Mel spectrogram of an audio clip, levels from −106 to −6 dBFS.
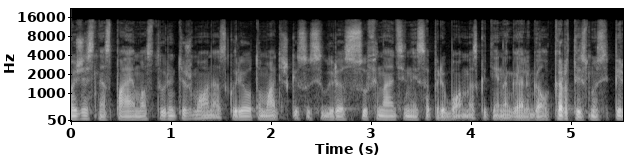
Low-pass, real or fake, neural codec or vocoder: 14.4 kHz; fake; vocoder, 48 kHz, 128 mel bands, Vocos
